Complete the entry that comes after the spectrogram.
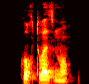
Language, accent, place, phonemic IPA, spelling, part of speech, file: French, France, Lyon, /kuʁ.twaz.mɑ̃/, courtoisement, adverb, LL-Q150 (fra)-courtoisement.wav
- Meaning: courteously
